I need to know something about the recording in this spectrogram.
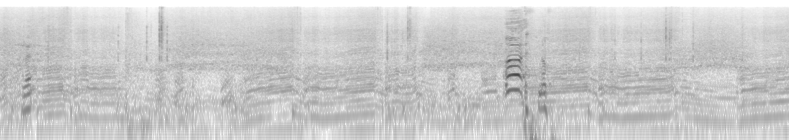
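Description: Tyres screech while drifting.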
